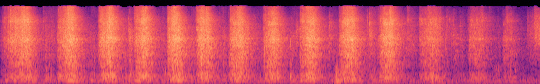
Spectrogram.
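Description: Rhythmic rubbing or scraping strokes close to the microphone, about two a second, growing fainter near the end.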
